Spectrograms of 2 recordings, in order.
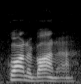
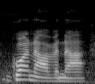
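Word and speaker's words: guanábana: and she told us it's not guanabana it's guanavana so we like to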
